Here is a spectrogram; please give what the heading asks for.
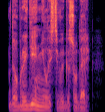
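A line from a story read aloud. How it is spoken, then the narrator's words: Hoarse voice. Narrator (Russian): сказал он сиплым голосом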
